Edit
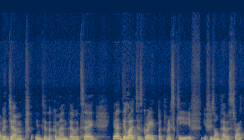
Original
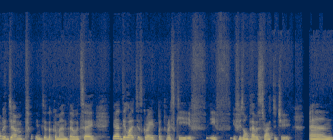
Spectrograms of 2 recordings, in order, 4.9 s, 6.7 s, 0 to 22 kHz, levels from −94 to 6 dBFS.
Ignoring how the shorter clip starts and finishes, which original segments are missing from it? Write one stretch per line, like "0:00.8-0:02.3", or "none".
0:04.0-0:04.6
